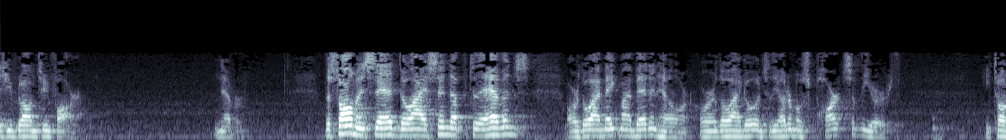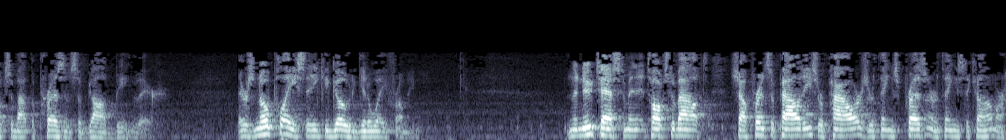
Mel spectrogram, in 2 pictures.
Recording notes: Ketha Heights Baptist Church ~ Live Broadcast.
